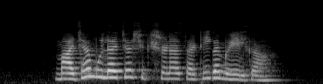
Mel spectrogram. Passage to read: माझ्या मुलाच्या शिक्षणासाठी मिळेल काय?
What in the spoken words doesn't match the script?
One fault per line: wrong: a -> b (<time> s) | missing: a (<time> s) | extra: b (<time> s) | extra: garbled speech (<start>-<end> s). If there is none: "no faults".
no faults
